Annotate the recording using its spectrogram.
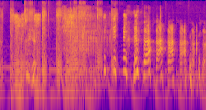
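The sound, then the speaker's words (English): Wet, buzzy fart noises blown with the mouth: a long sputtering raspberry at first, then a quick series of short, choppy bursts, loud throughout. “We can make fart noises.”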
